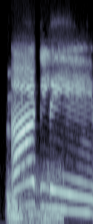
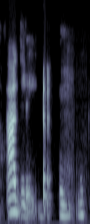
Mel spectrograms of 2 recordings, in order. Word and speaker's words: ugly: Ugly. Very good. Ugly. Yeah, the pronunciation. Aunque tengamos una U, pero va a sonar como A. Ugly.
